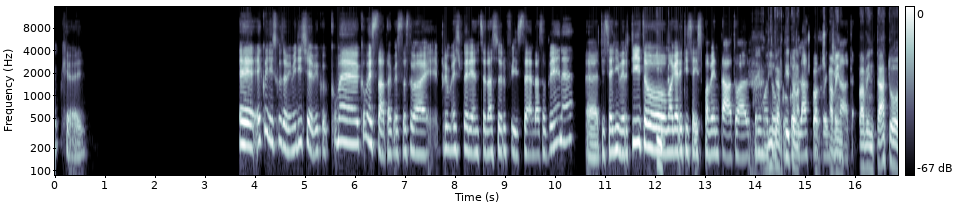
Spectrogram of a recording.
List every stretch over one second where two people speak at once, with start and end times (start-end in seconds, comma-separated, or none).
13.8-16.0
